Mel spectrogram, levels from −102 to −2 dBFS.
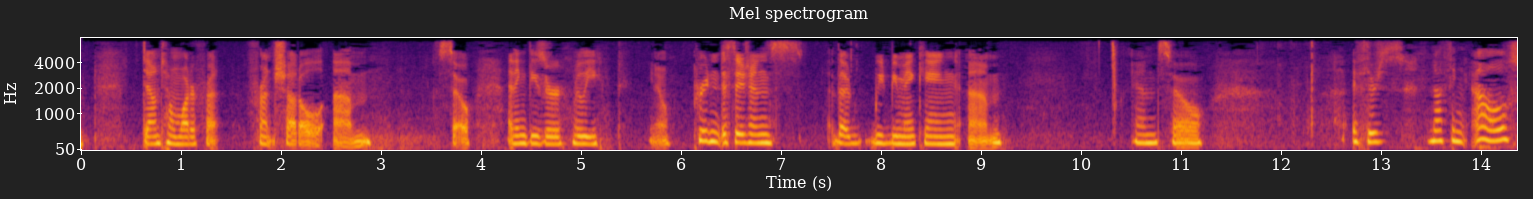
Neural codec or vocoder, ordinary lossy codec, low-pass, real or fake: none; MP3, 64 kbps; 7.2 kHz; real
